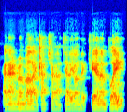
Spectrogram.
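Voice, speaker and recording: A man from Ghana, a lawyer and guest on a podcast, telling his story in a relaxed way and laughing now and then. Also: fairly low pitch, racing. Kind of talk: interview storytelling. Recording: echoey, dull lo-fi sound.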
